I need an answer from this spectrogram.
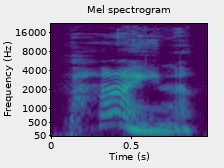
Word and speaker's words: pine: This word is pine. P-I-N. There's that E. That E told me that it's going to make I say its name.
